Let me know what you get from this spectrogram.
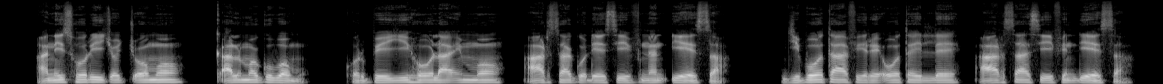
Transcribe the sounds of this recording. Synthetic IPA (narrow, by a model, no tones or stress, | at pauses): ʔɐ̰nɪshɔɾiːt͡ʃʼɔt͡ʃʼːoːmoː | kʼɐlmɐɡʊbɐmʊ̥ | kʰɔɾbeːjiːɦo̞ːlaːɪmːo̞ː | ʔa̰ːɾsaːɡɔᶑe̞ːsiːfnɐnᶑɪʔe̞ːsːa̰ | d͡ʒɪbo̞ːt̪aːfɪɾɛʔo̞ːt̪ɐhɪlːe̞ːʔaːɾsaːsiːfhɪnᶑɪʔe̞ːsːɐ̰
